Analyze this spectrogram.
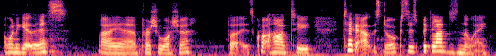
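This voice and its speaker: A woman's voice: medium pitch, brisk, a bit bright, low-quality recording. A woman chatting practically through a DIY vlog as she works on her garden deck, with self-deprecating asides. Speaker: DIY vlogger. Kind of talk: casual vlog narration while working.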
